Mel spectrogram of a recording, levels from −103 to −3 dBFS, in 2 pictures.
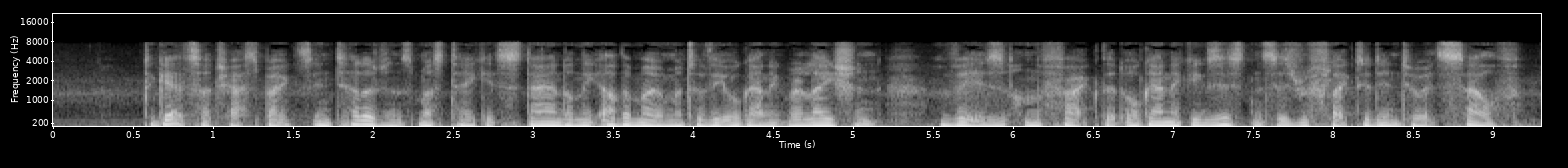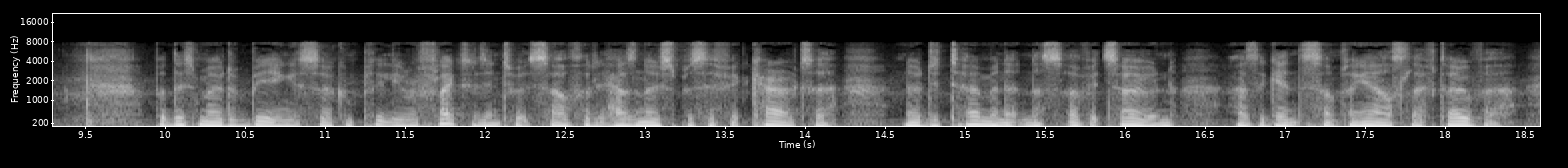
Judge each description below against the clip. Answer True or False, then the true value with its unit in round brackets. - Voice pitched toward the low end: True (110 Hz)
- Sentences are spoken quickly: False (185 wpm)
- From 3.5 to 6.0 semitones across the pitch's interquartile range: False (3.0 semitones)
